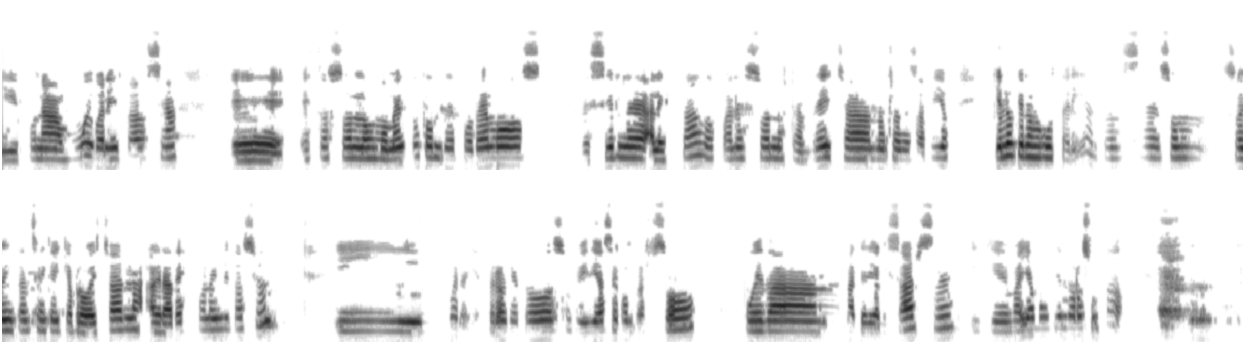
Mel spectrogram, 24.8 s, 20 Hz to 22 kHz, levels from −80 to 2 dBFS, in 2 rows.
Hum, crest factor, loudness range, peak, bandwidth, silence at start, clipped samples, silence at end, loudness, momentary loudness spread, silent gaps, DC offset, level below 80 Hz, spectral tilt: none; 20 dB; 5 LU; 0 dBFS; 12 kHz; 0 s; under 0.1%; 0.35 s; -20 LUFS; 17 LU; none; under 0.1%; -78 dBFS; -3 dB/octave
